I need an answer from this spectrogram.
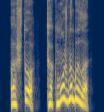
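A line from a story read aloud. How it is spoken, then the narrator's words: Astonished exclamation. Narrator (Russian): изумленно воскликнула Саманта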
